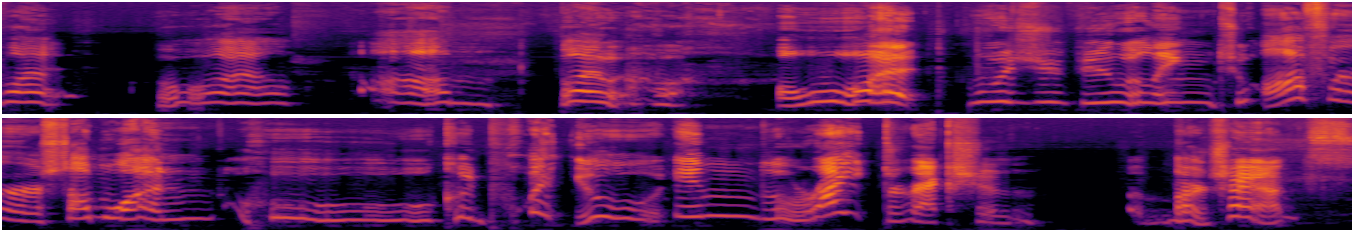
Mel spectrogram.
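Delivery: tiny hushed imp voice, soft, very high, very slow. Speaker voices an imp offering help for a tip, in a little quiet imp voice. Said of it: "in a little quiet voice".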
